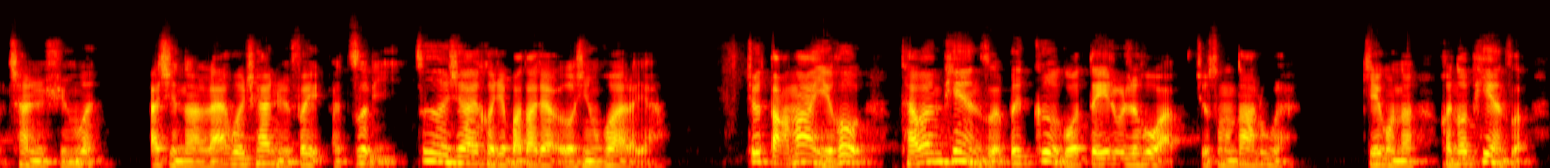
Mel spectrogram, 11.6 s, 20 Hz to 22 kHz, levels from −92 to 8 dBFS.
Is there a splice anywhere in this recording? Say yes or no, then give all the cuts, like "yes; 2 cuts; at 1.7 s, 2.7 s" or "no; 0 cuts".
yes; 2 cuts; at 2.5 s, 3.1 s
